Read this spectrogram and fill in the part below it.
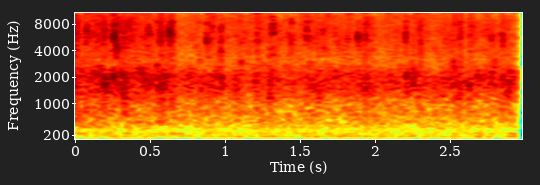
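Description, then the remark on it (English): Steady, sustained applause from a large crowd in a hall as members of the church and officiants make their way through to take their seats, a dense wash of many hands clapping at an even loudness throughout, with no voices standing out. “You can hear the applause there as the members of the church and the officiants are making their way through now.”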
